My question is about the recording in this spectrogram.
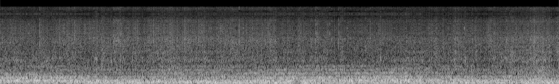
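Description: Steady rushing of water from a waterfall pouring into a polar bear pool, a constant low rumbling noise with no distinct splashes standing out.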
